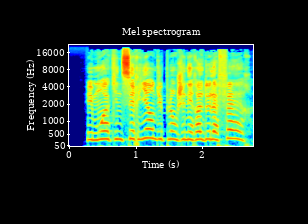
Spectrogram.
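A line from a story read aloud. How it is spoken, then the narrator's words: Exclaiming. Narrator (French): s'écria Laurence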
